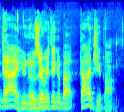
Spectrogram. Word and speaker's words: Dajiban: who knows everything about Dody bomb okay that's am I saying it correctly that is you're saying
